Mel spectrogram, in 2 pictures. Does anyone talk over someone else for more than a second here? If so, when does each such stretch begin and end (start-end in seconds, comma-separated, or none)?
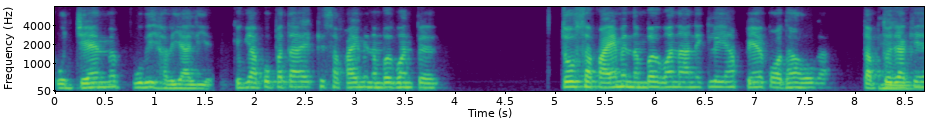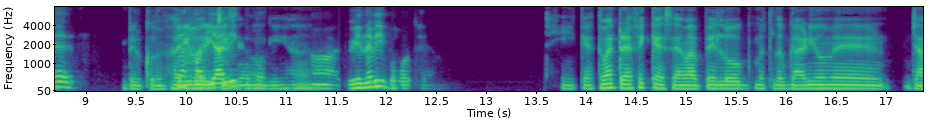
9.6-11.2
